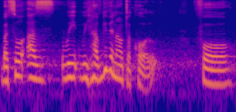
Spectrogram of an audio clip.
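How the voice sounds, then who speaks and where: A man with a Kenyan accent explains things as an interviewed official, speaking haltingly and repeating his words. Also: on the high side, warm tone. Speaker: cultural institution official being interviewed. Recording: reverberant hall with clear background noise.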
